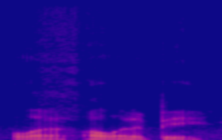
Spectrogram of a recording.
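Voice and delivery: unvoiced muttered aside; whispered. Real, not acted. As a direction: whisper it under breath.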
